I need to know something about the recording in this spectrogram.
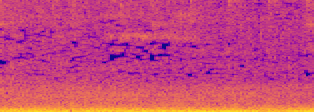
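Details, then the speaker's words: Sanken twin-tub washing machine whose washer side spins slowly under heavy load: the spin dryer runs normally, a steady smooth low hum turning fast with no knocking or scraping. A capacitor check is suspected for the washer. "ini untuk temennya normal dulu area berputar sangat lancar dan suaranya halus juga speednya kenceng"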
